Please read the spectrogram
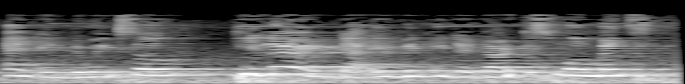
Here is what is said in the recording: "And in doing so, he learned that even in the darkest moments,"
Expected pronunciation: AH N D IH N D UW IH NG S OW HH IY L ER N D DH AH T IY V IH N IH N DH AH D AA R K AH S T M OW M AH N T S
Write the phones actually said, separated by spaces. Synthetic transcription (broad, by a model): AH N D IH N D UW IH NG S OW HH IY L ER N D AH T IY V IH N IH N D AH D AA R K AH S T M OW M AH N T S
